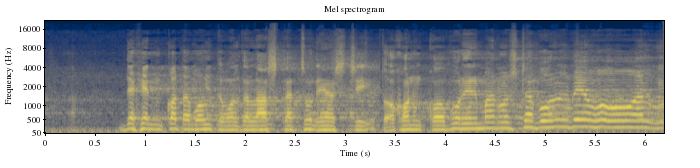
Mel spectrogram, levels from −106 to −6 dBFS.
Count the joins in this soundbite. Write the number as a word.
one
